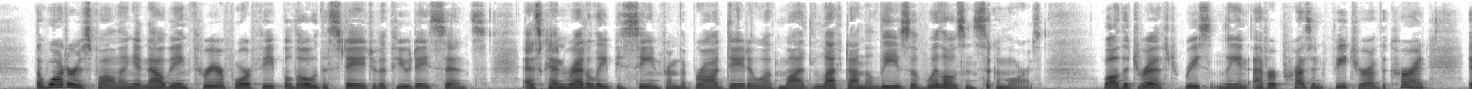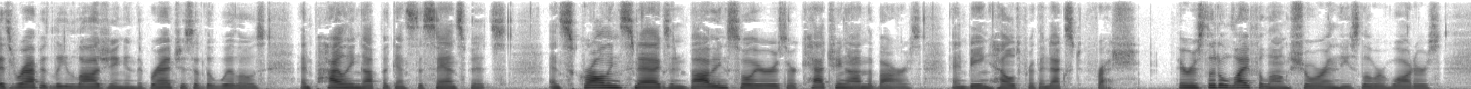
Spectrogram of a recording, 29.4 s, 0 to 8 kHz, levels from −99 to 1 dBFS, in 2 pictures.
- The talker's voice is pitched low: No, medium, 150 Hz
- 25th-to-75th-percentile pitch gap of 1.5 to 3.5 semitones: Yes, average, 2.8 semitones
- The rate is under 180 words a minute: No, average, 190 wpm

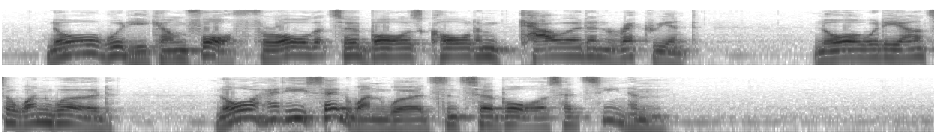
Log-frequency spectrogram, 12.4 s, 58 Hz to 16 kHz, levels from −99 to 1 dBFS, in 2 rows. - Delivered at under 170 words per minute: Yes, average, 160 wpm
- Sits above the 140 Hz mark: No, low, 125 Hz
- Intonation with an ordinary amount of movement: Yes, average, 5.0 semitones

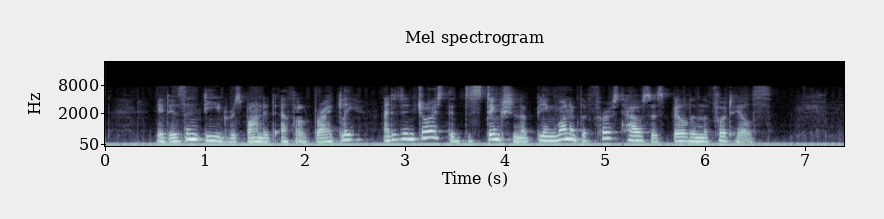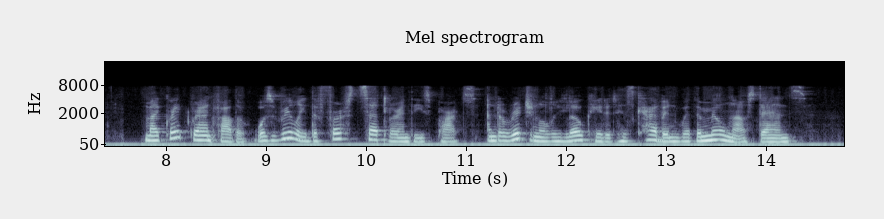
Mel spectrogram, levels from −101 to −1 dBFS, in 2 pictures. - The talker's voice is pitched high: No, medium, 165 Hz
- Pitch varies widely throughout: Yes, wide, 6.1 semitones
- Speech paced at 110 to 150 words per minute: No, average, 175 wpm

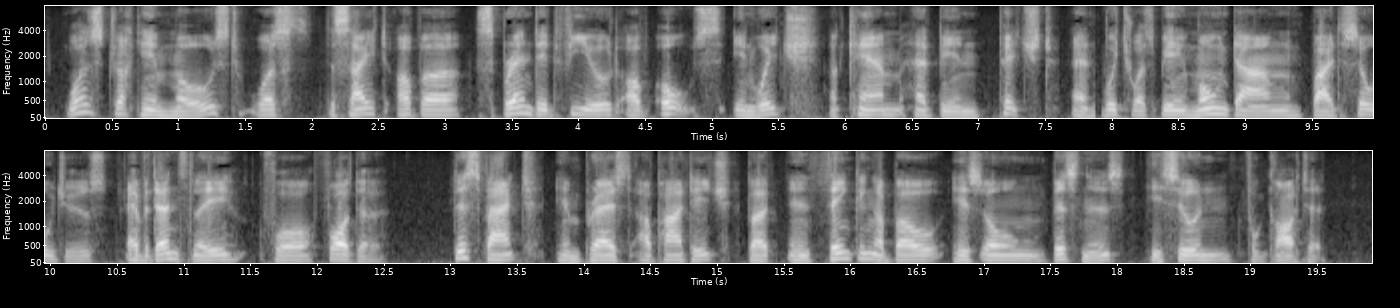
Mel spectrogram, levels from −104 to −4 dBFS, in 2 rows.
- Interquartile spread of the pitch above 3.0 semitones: No, narrow, 2.5 semitones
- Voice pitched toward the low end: Yes, low, 130 Hz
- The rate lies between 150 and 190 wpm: No, average, 140 wpm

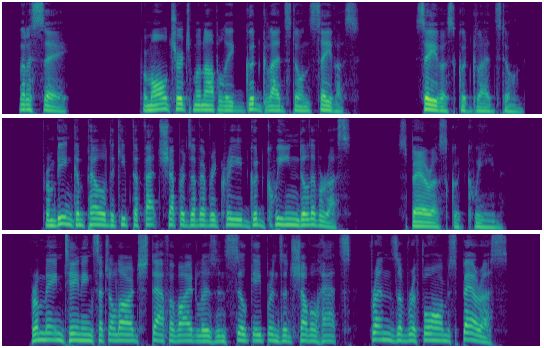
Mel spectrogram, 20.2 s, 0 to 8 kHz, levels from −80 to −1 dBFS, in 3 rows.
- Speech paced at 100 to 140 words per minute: No, average, 155 wpm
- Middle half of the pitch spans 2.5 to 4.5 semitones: No, average, 5.2 semitones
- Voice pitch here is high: No, medium, 145 Hz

